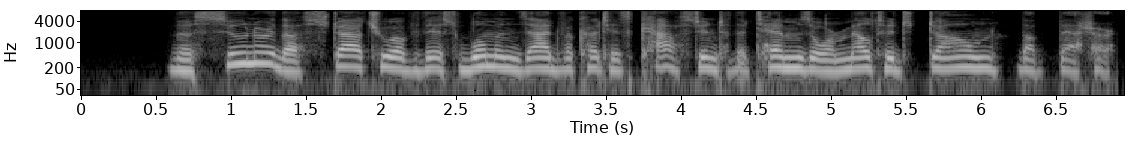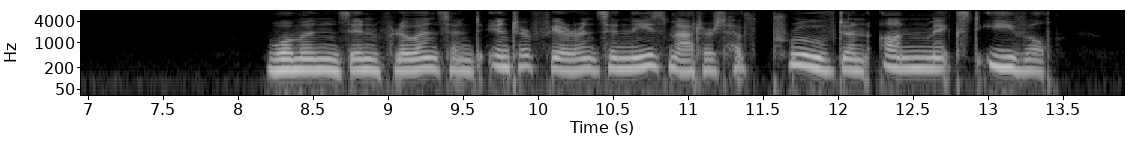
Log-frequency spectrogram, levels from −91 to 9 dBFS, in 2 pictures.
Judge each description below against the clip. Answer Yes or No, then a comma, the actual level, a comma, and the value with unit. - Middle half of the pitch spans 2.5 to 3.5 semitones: Yes, average, 2.8 semitones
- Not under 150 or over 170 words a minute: No, average, 140 wpm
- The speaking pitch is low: No, high, 190 Hz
